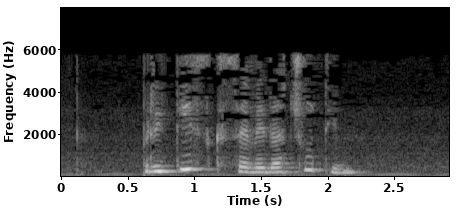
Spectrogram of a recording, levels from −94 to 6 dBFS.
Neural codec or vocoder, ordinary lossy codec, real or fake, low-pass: none; MP3, 24 kbps; real; 7.2 kHz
